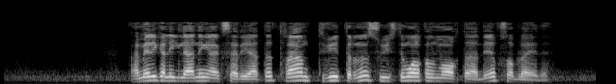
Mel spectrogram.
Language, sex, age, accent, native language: Uzbek, male, 30-39, Farg'ona, Uzbek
